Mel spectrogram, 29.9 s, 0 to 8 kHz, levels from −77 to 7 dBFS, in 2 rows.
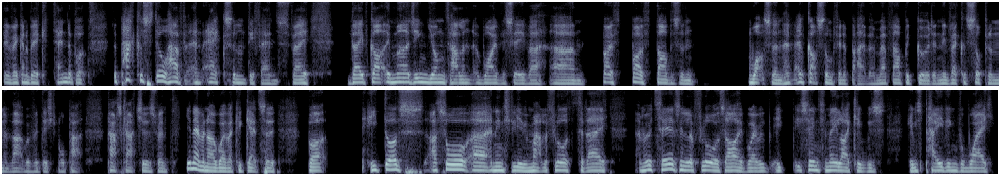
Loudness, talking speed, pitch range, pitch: -23 LUFS, 180 wpm, 110-135 Hz, 120 Hz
